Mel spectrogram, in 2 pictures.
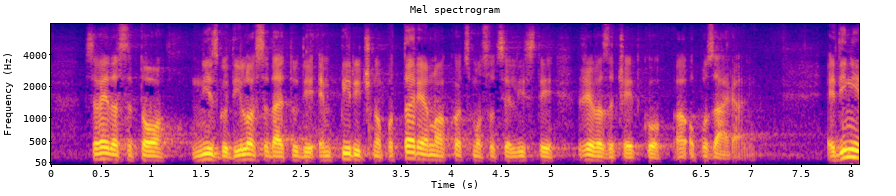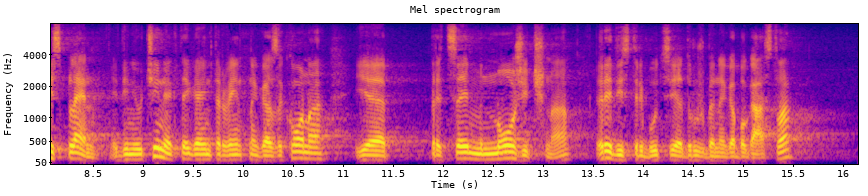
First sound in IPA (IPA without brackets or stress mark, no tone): s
